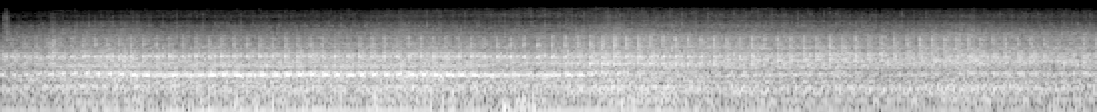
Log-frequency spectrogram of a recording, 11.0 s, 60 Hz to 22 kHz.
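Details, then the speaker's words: 1985 Chevy Cavalier CS wagon just started after sitting a long time: steady idle with an uneven stumbling beat and faint knocking tick about four a second; persistent misfire, also dripping oil or water onto the exhaust. "Really not running that bad for being sitting so long. Of course, it's got that misfire."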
